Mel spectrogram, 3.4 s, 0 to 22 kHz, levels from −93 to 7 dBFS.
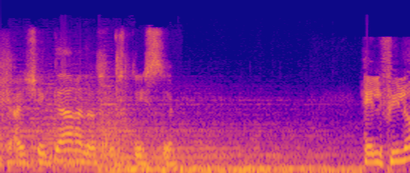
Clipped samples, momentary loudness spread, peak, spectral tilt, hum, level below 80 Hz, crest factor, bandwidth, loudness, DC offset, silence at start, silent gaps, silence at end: under 0.1%; 14 LU; 0 dBFS; -5 dB/octave; none; -24 dBFS; 16 dB; 13 kHz; -17 LUFS; under 0.1%; 0 s; none; 0 s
